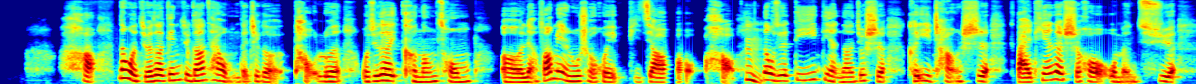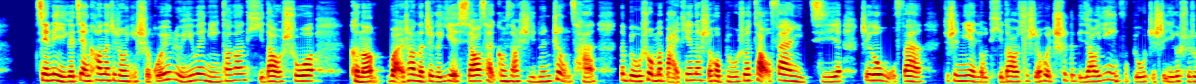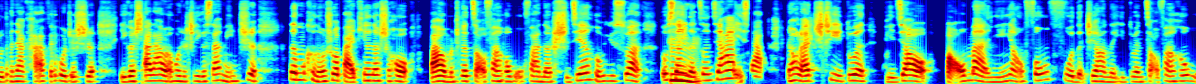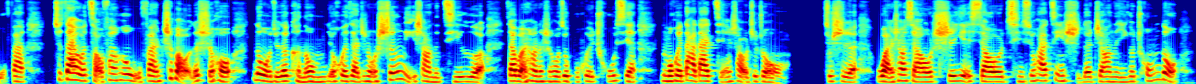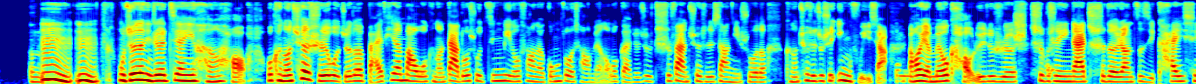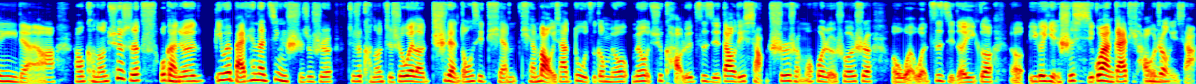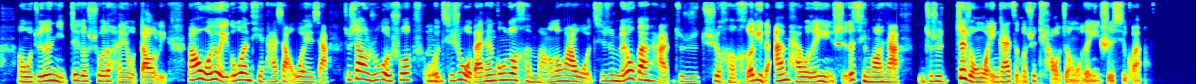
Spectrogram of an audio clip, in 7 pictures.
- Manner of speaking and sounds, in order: teeth sucking
- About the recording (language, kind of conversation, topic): Chinese, advice, 情绪化时想吃零食的冲动该怎么控制？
